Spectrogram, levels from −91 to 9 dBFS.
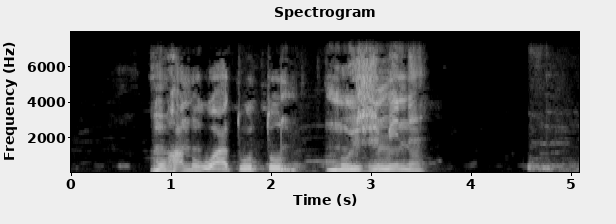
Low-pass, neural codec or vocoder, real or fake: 7.2 kHz; none; real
